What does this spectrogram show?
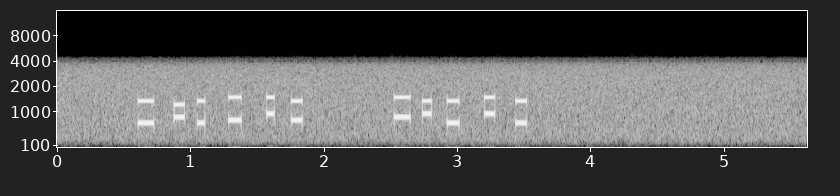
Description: DTMF, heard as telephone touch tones, dialled by hand, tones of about 90 ms, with phone line noise. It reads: 2726#5 902#2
